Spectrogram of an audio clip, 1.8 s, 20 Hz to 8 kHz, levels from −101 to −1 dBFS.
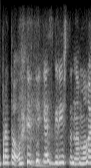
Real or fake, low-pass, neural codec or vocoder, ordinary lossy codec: real; 7.2 kHz; none; Opus, 24 kbps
